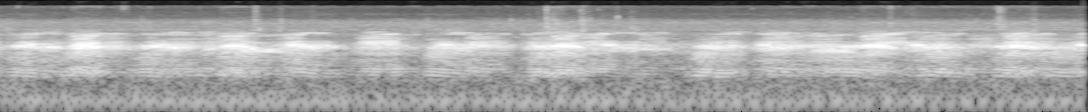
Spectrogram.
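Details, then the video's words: Frogs calling as a chorus, vocal sacs swelling out on both sides of the neck with each call; rough, rasping croaks in rhythmic bursts several times a second, rising and falling in loudness. "আশ্চর্য ব্যাঙ এর আওয়াজ"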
